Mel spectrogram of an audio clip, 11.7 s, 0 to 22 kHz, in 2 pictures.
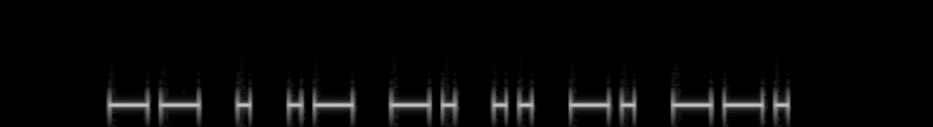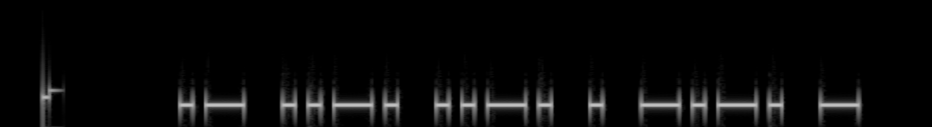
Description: Morse code, heard as a keyed tone, about 15 wpm, 700 Hz. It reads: MEANING AFFECT
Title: Sentences from Top 900 Words - New Word Drill - 15wpm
